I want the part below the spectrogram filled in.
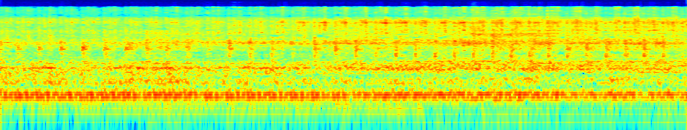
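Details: Older carbureted project car idling after a full carburetor service done for rough idle and hesitation: steady, even idle with no stumbling or hunting, more stable, and better throttle response than before. Normal idle.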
